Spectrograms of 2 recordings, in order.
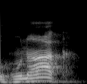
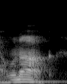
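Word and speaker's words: هناك: ये हम जो आमी में यूज करते हैं हिना एंड हुना, ये रॉन्ग प्रोनाउंसिएशन है बेसिकली, ठीक है। ओरिजिनल प्रोनाउंसिएशन क्या है? हुनाका, हुनाका मीन देयर, विद यानी विद काफ होगा तो इसका मीनिंग होगा देयर।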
